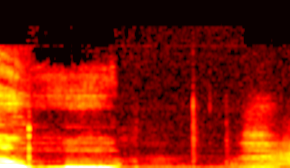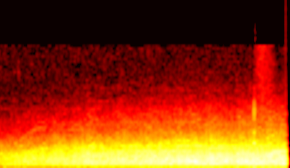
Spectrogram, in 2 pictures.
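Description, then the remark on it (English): A short whooping vocal cry and a brief murmur, then a pause before a steady wash of applause rises gradually and keeps going at moderate volume. “Applause. Hope y'all heard that.”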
